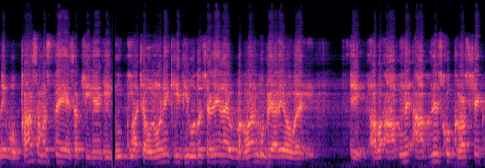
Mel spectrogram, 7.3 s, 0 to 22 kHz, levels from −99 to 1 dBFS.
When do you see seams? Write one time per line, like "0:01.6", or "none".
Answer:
0:01.7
